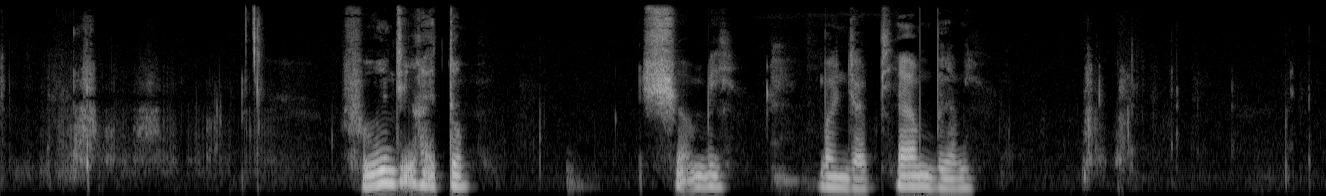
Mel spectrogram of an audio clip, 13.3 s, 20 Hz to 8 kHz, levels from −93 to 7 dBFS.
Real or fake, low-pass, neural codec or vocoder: real; 7.2 kHz; none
